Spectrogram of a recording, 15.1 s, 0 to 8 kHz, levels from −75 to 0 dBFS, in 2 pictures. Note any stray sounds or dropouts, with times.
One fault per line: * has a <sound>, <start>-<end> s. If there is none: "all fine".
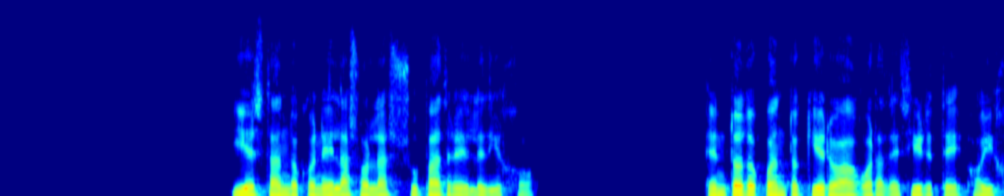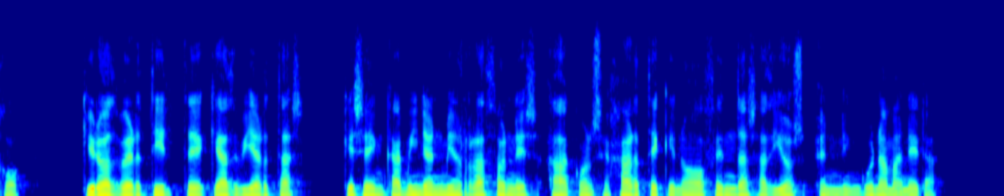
all fine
